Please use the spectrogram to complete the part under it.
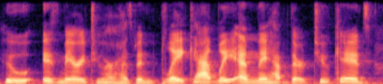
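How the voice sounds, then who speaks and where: A woman's voice: low voice, fairly even intonation, moderate pace, clear, resonant tone. A woman co-hosting a casual podcast, stuffed up, chatty and laughing often as she starts a true crime story. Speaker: podcast co-host.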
